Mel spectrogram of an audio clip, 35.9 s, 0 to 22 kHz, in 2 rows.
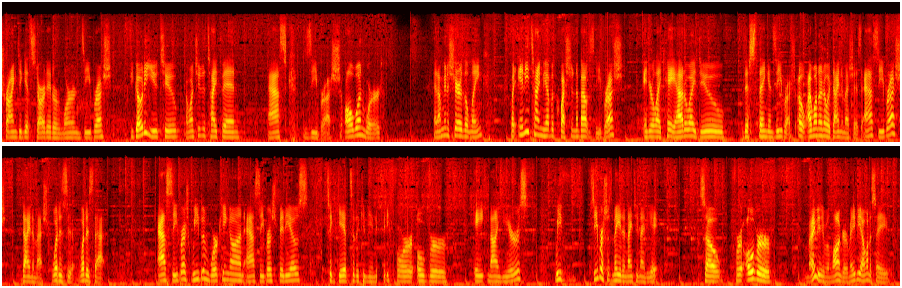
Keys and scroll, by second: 5.0-7.4 typing, 8.5 Return, 16.7-18.6 typing.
